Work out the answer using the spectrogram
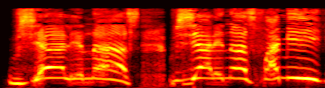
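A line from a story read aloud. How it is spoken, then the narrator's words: Shouted. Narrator (Russian): закричал Васька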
